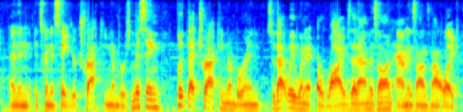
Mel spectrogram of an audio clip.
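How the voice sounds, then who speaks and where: A native English-speaking consultant who hosts his own channel walks through a screen-recorded tutorial, giving casual step-by-step instructions. His voice sits on the low side with a darkish tone.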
